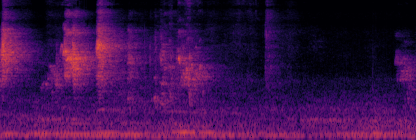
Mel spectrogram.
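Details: Lovebirds recorded in a calm, stress-free setting give a quick run of shrill, squawky chirps, bunched in the first second and fading into scattered notes, over a steady low hum.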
